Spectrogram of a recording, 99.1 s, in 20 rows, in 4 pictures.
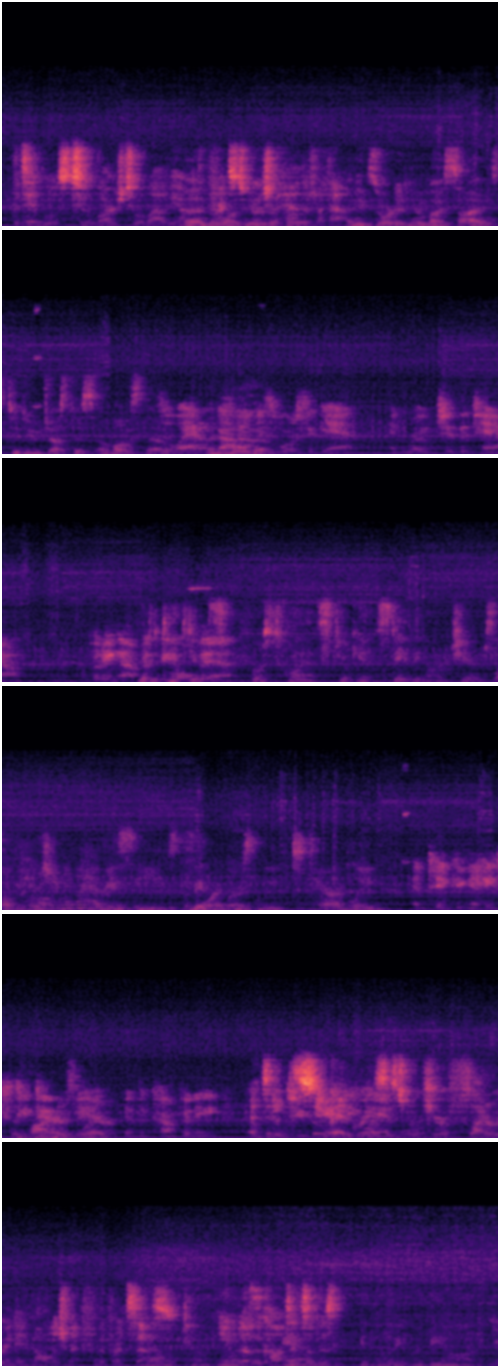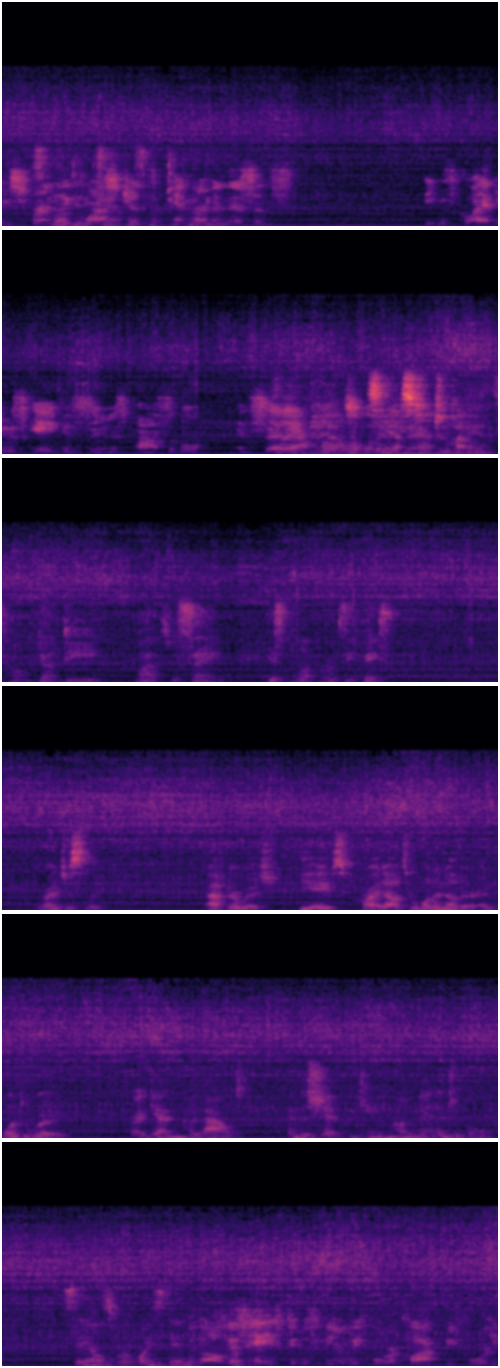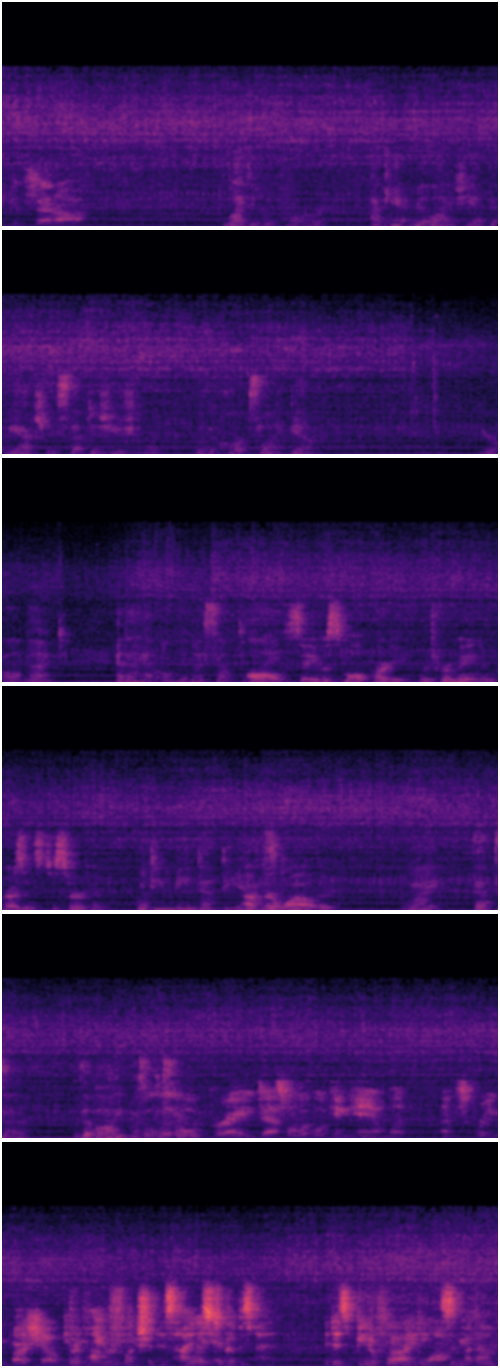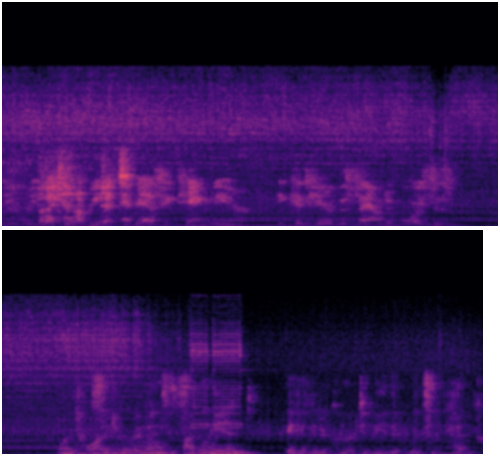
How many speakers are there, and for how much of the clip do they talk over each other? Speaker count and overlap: five, about 28%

